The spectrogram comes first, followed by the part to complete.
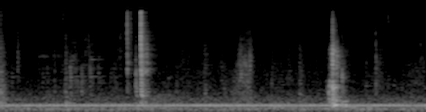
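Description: Two sharp clicks about three seconds apart, a chopstick knocking against a bonsai pot as it is worked through the fresh soil to settle it around the roots and drive out air pockets, over a steady low hum.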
